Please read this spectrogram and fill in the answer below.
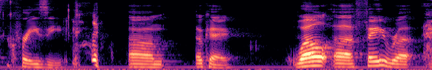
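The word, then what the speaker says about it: Feyre: um okay well uh farra it's literally just that huh okay so I thought it was like phah I was thinking of like OverWatch Farah yeah um that's that's how it's pronounced uh yeah um okay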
